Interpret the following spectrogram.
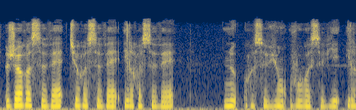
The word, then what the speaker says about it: recevait: So it becomes je recevais, tu recevais, il recevait, nous recevions, vous receviez, il recevait. This word, and this word are all pronounced the same. Recevait.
